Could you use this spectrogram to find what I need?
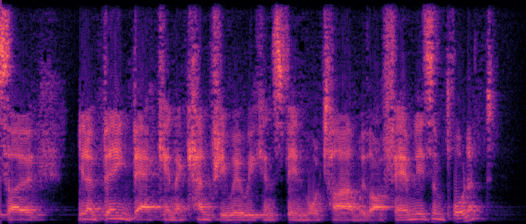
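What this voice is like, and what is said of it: South African accent. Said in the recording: “I am from Africa originally, so I still obviously speak with a South African accent”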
